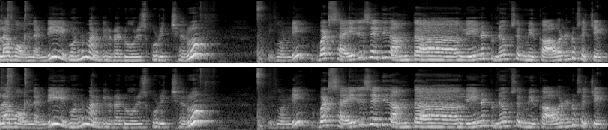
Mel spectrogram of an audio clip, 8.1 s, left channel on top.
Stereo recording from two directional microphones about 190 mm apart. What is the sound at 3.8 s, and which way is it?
A woman's voice, 35° left (ahead or behind).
